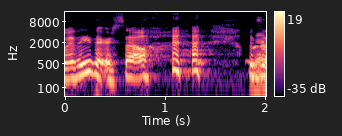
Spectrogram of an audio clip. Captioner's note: laughs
